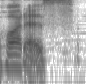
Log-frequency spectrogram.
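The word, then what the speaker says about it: Juárez: Paco Juarez. Pacua. Is more like an H in Spanish.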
